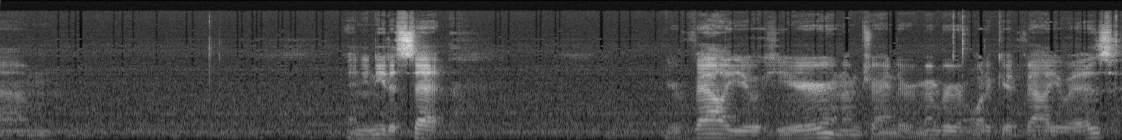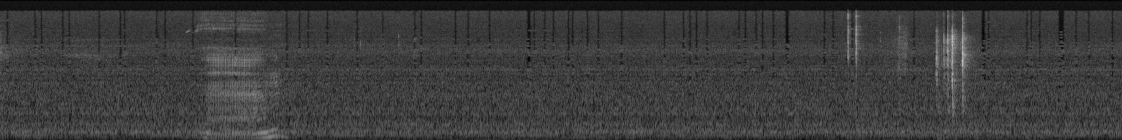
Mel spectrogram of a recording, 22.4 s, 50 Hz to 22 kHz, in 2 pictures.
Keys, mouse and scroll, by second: 2.6-4.6 scroll down 1, 4.6 scroll down 1, 9.6 click, 19.7 click.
